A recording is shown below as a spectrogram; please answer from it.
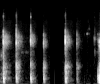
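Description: Stylus tapping on a tablet's glass screen, about seven light, separate clicks in two seconds, as dots are tapped out one by one.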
